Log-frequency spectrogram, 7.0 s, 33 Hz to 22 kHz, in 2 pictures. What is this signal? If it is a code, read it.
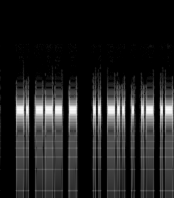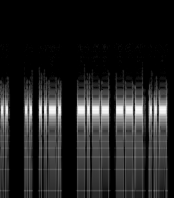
Morse code, heard as a keyed tone, about 25 wpm, 600 Hz. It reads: NOT IDEAL IF YOU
